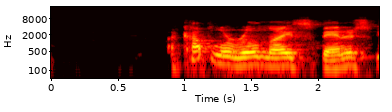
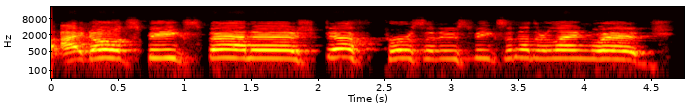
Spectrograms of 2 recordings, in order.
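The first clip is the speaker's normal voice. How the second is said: mocking shout; 12 semitones higher, 3 dB louder than usual. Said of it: "he again goes".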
